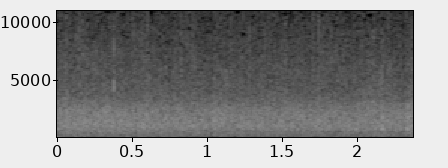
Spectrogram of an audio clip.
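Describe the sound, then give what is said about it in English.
Dense applause forms a uniform, hiss-like wash of many overlapping claps, steady in level throughout, with no single claps standing out. “That's applause. Well, that's applause. Yeah. I just thought it was distortion. That's applause.”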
